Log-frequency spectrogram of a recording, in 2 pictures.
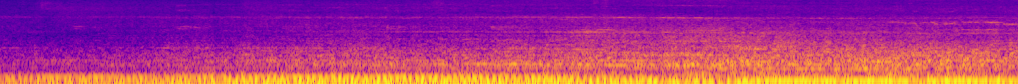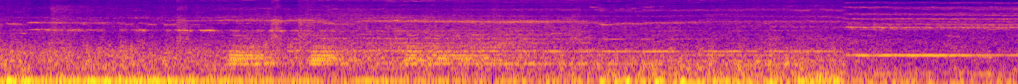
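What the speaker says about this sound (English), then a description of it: "Amtrak's Lake Shore arrives at Hammond and will be making a quick stop at the station." Amtrak Lake Shore passenger train, a New York to Chicago consist of Amfleet and Heritage cars, rolling into Hammond station with steady loud rumble, a horn note and squealing wheels, no voices.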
